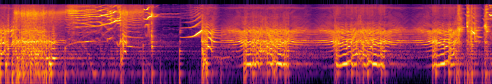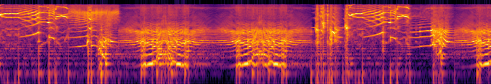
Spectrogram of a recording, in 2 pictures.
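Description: Eurorack modular synthesizer playing a chaotic feedback patch built around an envelope follower. Swooping tones fall and rise in repeating swells about every two seconds, with high squeaky chirps over them and a brief drop-out about three seconds in.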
